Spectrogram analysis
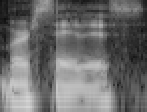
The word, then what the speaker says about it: Mercedes: mom named Mercedes Diaz yes like the car but with his Spanish accent Mercedes Mercedes was this in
